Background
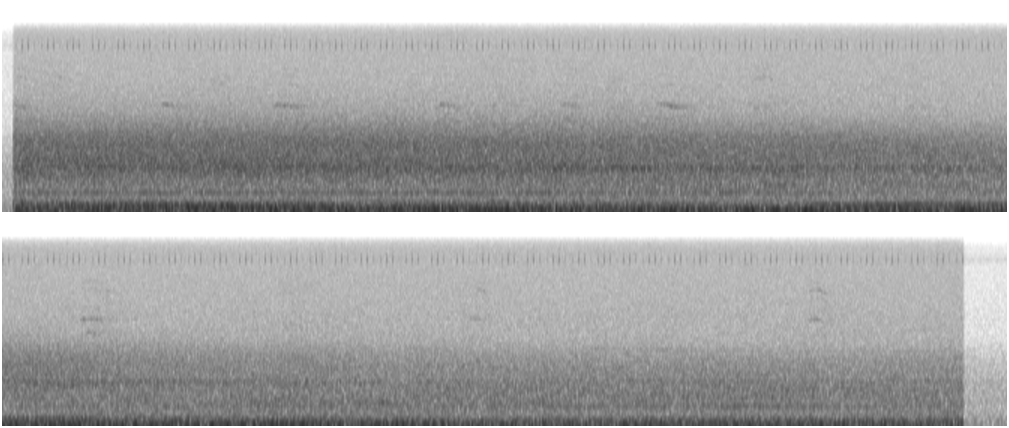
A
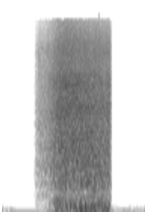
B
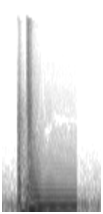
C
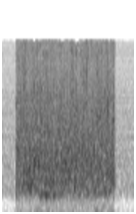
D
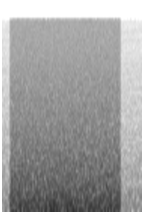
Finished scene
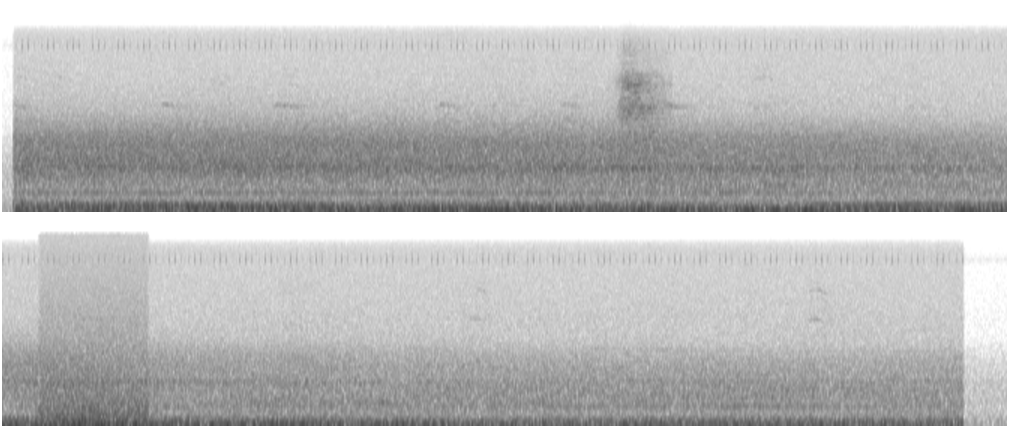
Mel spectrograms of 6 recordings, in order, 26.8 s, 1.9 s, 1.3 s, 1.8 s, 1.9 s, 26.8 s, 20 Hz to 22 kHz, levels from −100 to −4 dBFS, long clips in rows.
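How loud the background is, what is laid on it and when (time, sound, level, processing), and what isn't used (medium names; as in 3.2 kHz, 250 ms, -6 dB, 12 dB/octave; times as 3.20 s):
background -9 dB
7.50 s: add A -12 dB + spectral contrast expander 2.5:1
13.78 s: add D -12.5 dB + tape noise reduction on one side only decoder only
not used: B, C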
